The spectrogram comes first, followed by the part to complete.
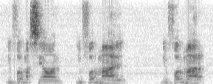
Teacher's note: En castellano, la nasal labiodental se articula cuando hay una nasal antes de un sonido F, que es también labiodental.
